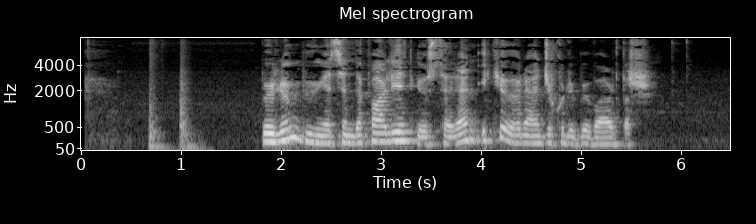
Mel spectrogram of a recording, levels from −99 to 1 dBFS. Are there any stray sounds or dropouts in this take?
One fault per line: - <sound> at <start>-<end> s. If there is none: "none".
- thud at 0.7-1.4 s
